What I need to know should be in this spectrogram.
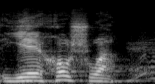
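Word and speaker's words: יהושע: The way to read this word is YAHOSHUA.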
